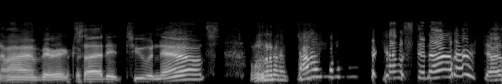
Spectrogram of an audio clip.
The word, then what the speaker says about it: Castaneda: But he's just been named to the USA Paralympic soccer team, and I'm very excited to announce Castaneda.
